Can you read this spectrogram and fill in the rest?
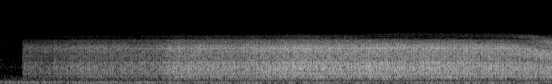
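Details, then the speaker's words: Supercharged (loopstick-transplanted) Qodosen SR-286 radio on AM 520 kHz with whip antenna: steady rough hiss with buzzy digital-display hash on an empty channel, rising with a hand near the cabinet or volume changes. "level okay so you can hear the digital hash noise there on 520 there shouldn't be any hash noise the hash noise increases when you put your hand around the cabinet or if you vary the volume"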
